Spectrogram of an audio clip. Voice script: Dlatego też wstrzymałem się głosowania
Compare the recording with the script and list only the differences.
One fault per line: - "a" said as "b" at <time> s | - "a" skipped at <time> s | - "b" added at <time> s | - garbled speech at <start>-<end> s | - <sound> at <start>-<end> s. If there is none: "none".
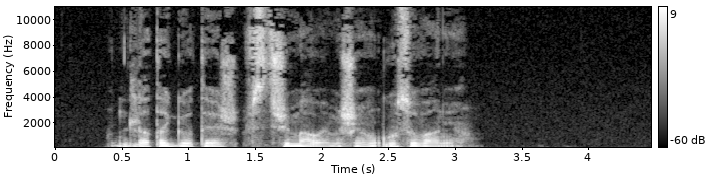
none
